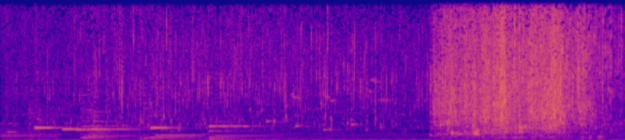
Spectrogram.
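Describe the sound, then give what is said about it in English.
Soft tonal music plays at first, then a steady rush of water pours in for the last few seconds as a watering can is filled at a fountain, continuous. “Enough water. Watering can full, added to backpack.”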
